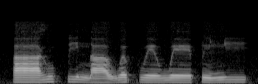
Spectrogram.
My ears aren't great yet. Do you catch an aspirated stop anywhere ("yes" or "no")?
no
